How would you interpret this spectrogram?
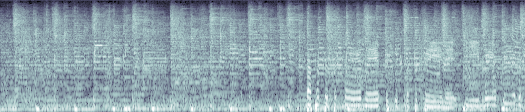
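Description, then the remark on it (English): Steel guitar music plays loud with a full band behind it, its notes sliding and bending between pitches, growing more prominent in the second half. No voices. “Steel guitar. Gotta love steel guitar.”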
